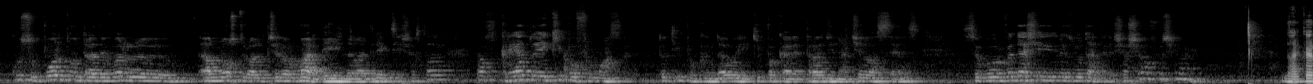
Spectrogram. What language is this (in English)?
Romanian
